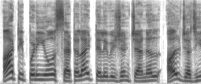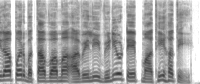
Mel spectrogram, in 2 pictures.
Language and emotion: Gujarati, neutral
